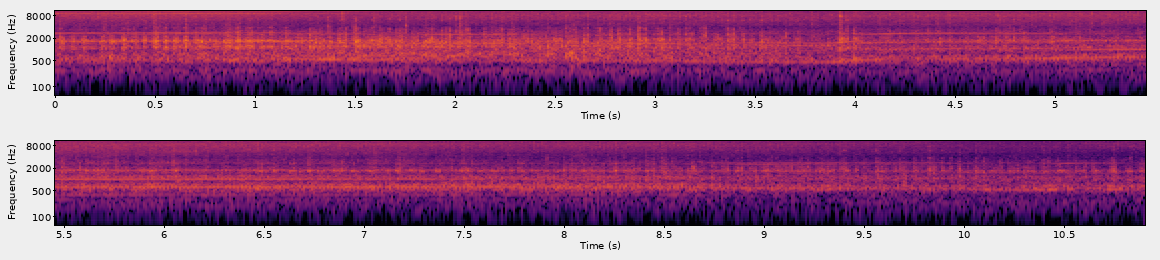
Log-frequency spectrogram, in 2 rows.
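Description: Turnigy 4260 brushless electric motor and propeller of a model P-47 whining steadily at low throttle as the plane taxis on the ground. The pitch jumps briefly about four seconds in with a throttle change, then holds and eases down a little.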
